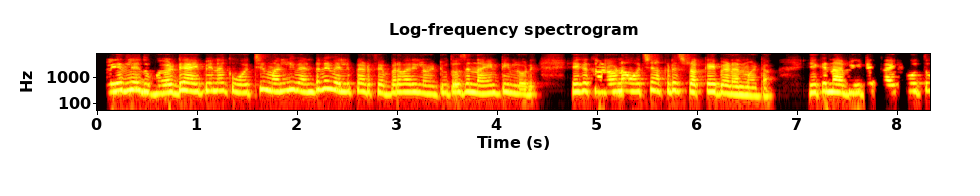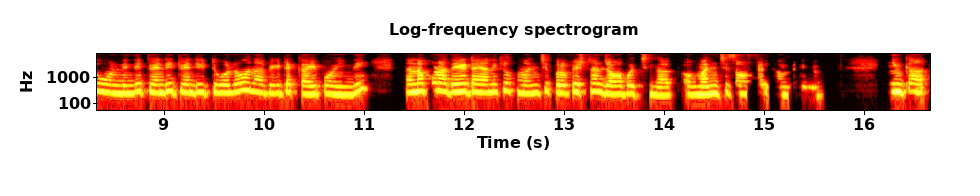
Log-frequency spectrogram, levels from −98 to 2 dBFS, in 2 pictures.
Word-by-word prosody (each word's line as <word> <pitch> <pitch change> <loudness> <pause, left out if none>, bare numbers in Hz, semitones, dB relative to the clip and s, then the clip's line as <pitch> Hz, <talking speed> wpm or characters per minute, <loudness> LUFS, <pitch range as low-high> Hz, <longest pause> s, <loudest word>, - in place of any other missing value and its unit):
లేదు, 295 +2 +5
లేదు 310 -3 +2
బర్త్‌డే 260 +5 +3
అయిపోయినాక 300 +1 -1
వచ్చి, 260 +6 -3
మళ్ళీ 290 +4 +2
వెంటనే 290 +6 +2
వెళ్ళిపోయాడు 280 -1 0
ఫిబ్రవరిలోనే. 260 -1 -1
2019లో 255 -1 -1
లోనే - - -4 0.4
ఇక 285 - +2
కరోనా 275 +3 +3
వచ్చి 285 +2 -3
అక్కడే 290 +1 -2
స్ట్రక్ 270 -2 0
అయిపోయాడన్నమాట. 220 -7 +1 0.5
ఇక 260 - -5
నా - - +8
బీటెక్ 255 +2 -4
అయిపోతూ 290 +3 -4
ఉండింది. 245 +2 -1
2022లో 260 -1 -1 0.2
నా - - 0
బీటెక్ 245 +1 -4
అయిపోయింది. 225 +3 -1 0.5
తనకు 290 +2 +4
కూడా 305 -1 +4
అదే 275 0 +5
టైయానికి 265 +2 +1
ఒక 285 - -14
మంచి 250 +4 -4
ప్రొఫెషనల్ 275 +2 -1
జాబొచ్చింది. 230 -1 -1
క్ - - -40
ఒక - - -4
మంచి 235 +2 0
సాఫ్ట్‌వేర్ 230 -1 -4
కంపెనీలో. 405 - -10 0.8
ఇంకా 280 +1 +2
265 Hz, 145 wpm, -20 LUFS, 245-285 Hz, 0.8 s, నా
